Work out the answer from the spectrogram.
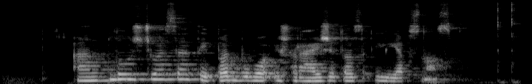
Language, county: Lithuanian, Šiauliai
